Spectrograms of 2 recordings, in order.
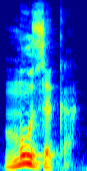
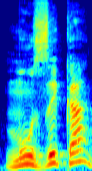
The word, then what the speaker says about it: музыка: But in English, we say mu, music, but in Russian, it's just simply mu, музыка. The zik sound, music, музыка, the zik sound is kind of the same. But the first syllable is not mu in Russian, it's mu, музыка, музыка, like that.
